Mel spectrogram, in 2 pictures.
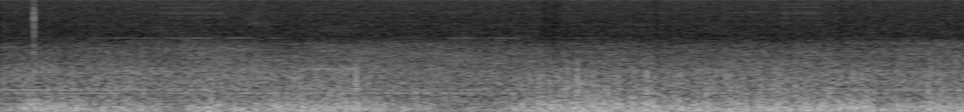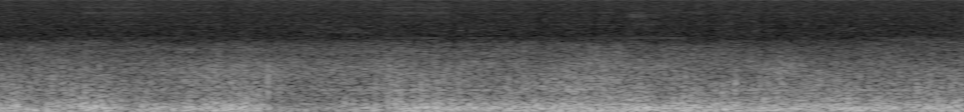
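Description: Steel wheels of freight-train autorack cars rolling on the rails as the train moves away, a steady rolling rumble that swells and dips slightly.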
